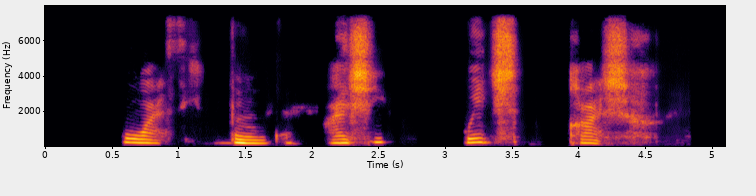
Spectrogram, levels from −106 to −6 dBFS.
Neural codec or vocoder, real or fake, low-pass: codec, 16 kHz, 4 kbps, X-Codec, HuBERT features, trained on balanced general audio; fake; 7.2 kHz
